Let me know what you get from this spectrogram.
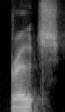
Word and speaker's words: brooch: She's showing showing off a brooch. Am I saying that right? A brooch, brooch. Yeah, sure that her grandma gave her.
